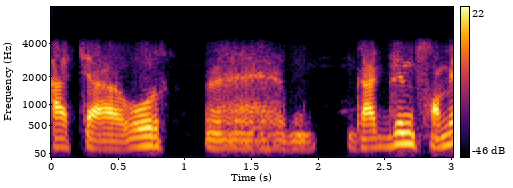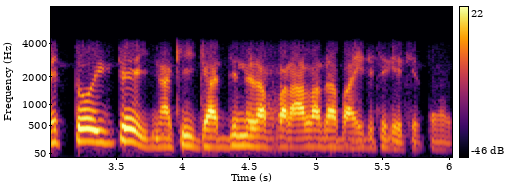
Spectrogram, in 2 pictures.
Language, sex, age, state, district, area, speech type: Bengali, male, 60+, West Bengal, North 24 Parganas, urban, conversation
